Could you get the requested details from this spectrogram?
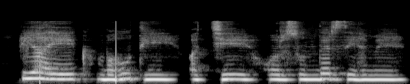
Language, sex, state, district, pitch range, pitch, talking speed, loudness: Hindi, female, Uttar Pradesh, Etah, 220-240 Hz, 225 Hz, 145 wpm, -12 LUFS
